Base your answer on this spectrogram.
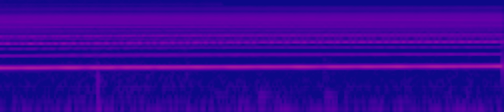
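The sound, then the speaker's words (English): An alarm rigged on a gas detector by Leon sounds as a continuous, buzzy electronic tone, its pitch changing as a hand moves closer to the installed sensor; here it holds one fairly steady pitch for the full two and a half seconds, with no voices present. “Once he had the alarm rigged on this gas detector, he was curiously excited to discover that as he put his hand closer to the sensor that he had installed, the pitch of the alarm changed.”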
